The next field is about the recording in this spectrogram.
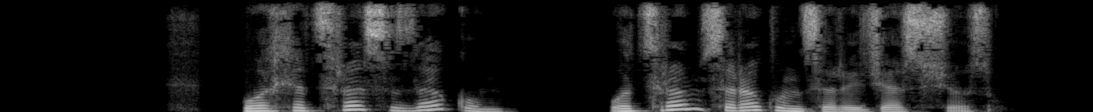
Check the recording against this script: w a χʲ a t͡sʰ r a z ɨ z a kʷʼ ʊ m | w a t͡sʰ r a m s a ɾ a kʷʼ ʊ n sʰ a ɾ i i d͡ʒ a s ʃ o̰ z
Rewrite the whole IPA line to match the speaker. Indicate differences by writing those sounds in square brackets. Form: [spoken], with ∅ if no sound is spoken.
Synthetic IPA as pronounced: w a χʲ a t͡sʰ r a [s] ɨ z a kʷʼ ʊ m | w a t͡sʰ r a m s a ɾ a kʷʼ ʊ n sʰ a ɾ [a] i d͡ʒ a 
